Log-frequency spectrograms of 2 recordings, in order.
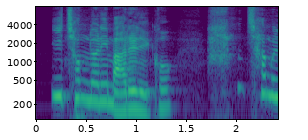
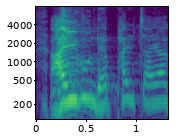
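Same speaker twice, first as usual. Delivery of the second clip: loud mock moan of self-pity; acted grumbling; 2 semitones higher, 7 dB louder than usual.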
